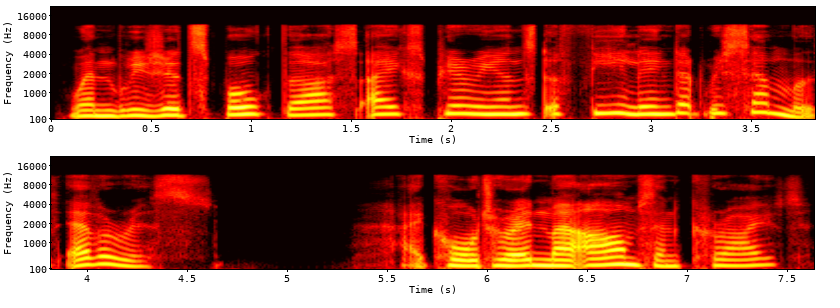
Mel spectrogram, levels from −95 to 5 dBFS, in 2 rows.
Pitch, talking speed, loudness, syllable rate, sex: 230 Hz, 150 wpm, -18 LUFS, 4.9 syllables/s, female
